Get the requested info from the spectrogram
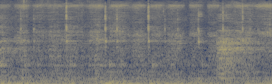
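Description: Chalk scraping across a blackboard as a word is written.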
